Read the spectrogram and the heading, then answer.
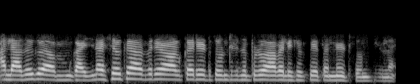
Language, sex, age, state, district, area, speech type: Malayalam, female, 45-60, Kerala, Idukki, rural, conversation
